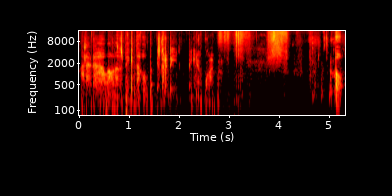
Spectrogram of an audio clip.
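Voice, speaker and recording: A man giving a casual whispered ASMR unboxing as host, rambling and correcting himself in a breathy whisper. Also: fairly quick. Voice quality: breathy whisper with creaky edges.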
